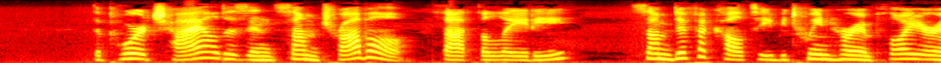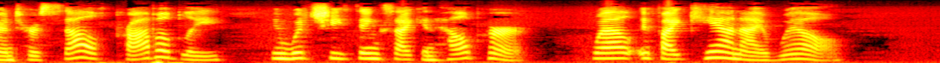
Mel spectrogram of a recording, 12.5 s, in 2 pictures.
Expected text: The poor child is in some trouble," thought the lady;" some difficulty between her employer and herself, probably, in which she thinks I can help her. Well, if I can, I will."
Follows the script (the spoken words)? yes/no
yes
